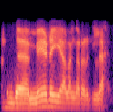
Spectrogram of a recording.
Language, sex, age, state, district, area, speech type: Tamil, male, 60+, Tamil Nadu, Madurai, rural, conversation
